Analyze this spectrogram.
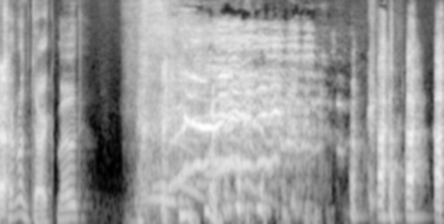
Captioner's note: laughter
